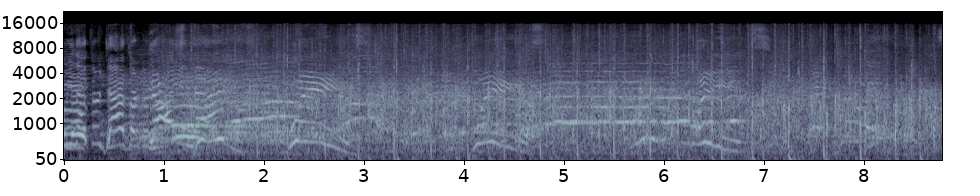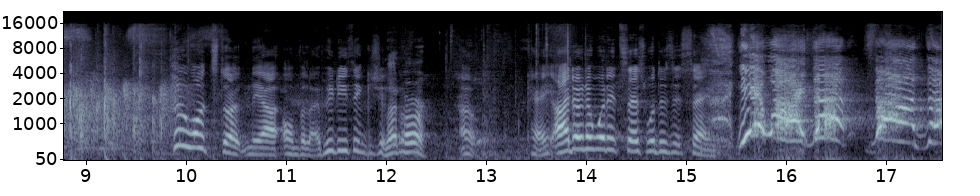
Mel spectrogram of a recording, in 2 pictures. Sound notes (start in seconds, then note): 2.4 crowd cheering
